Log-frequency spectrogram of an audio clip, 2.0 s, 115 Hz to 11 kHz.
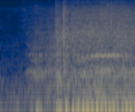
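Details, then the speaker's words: Yamaha NMAX V2 scooter after replacing the crushed cam bearing, gaskets and O-rings at radiator hose, thermostat and water pump: fires and settles into a quick, even idle with no tapping or earlier chirping; now quiet and healthy. "Alri so ito na okay na ang tahimik naman sir. Okay na tahimik."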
